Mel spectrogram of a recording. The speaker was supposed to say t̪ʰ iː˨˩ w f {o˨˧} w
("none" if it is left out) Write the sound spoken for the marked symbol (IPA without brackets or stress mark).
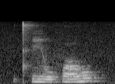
o˨˥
